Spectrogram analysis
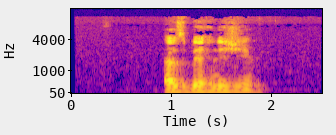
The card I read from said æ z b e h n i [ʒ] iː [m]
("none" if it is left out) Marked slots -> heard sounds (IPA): ʒ, m

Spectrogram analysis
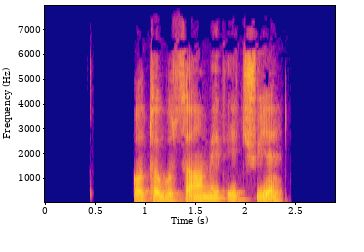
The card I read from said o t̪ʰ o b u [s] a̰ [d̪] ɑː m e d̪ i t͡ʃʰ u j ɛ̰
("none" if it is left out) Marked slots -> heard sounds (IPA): s, none

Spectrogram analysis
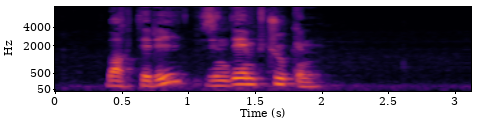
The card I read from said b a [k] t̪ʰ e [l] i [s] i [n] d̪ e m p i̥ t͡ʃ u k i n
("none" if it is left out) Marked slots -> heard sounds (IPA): k, ɾ, z, n

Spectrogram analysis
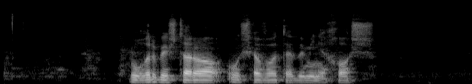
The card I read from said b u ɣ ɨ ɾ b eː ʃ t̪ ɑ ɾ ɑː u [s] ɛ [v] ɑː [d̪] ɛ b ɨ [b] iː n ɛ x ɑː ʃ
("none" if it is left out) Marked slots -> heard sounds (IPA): ʃ, v, t̪, m

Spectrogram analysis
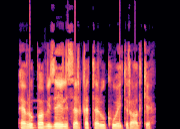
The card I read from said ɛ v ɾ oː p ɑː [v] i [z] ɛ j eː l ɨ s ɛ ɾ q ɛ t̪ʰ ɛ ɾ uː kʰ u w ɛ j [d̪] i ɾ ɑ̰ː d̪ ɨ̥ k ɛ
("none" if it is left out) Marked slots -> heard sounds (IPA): v, z, t̪

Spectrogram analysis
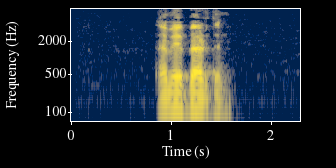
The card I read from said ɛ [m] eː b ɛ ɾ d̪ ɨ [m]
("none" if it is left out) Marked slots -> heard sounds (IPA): m, n

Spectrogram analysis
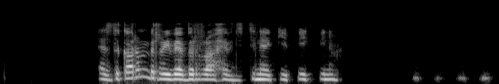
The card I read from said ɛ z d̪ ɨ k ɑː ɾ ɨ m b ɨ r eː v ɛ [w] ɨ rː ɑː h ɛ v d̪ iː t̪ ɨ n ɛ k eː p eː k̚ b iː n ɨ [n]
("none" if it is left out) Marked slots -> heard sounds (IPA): b, m

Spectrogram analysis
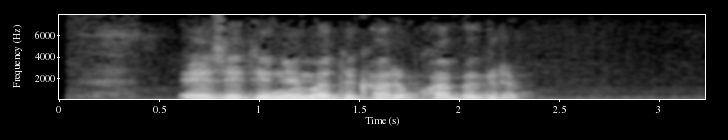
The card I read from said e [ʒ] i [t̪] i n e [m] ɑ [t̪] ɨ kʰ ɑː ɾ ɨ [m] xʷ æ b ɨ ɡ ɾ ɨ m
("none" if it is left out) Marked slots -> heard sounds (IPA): z, d̪, m, d̪, m

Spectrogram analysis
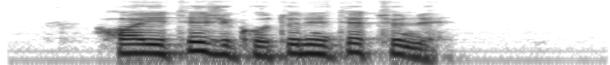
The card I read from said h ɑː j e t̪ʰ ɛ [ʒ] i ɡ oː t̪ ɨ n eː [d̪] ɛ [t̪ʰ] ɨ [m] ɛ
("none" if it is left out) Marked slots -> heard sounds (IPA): ʒ, t̪, t̪ʰ, n

